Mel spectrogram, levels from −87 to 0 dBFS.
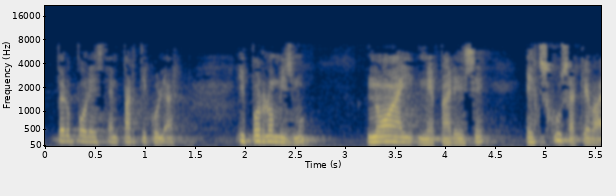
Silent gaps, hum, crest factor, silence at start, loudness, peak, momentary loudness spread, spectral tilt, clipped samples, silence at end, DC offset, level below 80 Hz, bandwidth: none; none; 20 dB; 0.1 s; -25 LUFS; -6 dBFS; 10 LU; -5 dB/octave; under 0.1%; 0 s; under 0.1%; -58 dBFS; 7.4 kHz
